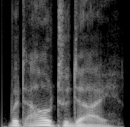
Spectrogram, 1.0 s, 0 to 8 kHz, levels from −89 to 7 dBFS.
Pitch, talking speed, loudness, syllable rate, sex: 105 Hz, 245 wpm, -15 LUFS, 5.0 syllables/s, male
